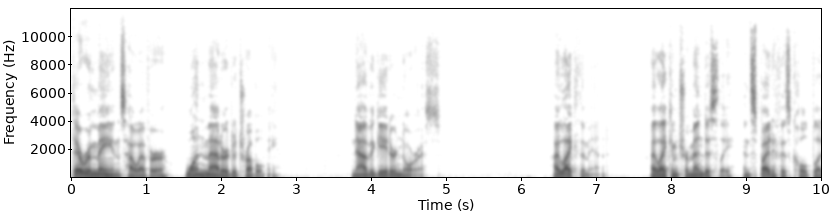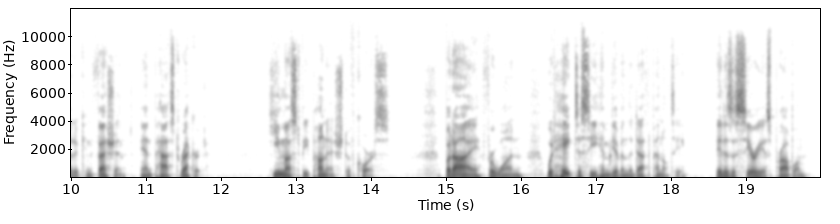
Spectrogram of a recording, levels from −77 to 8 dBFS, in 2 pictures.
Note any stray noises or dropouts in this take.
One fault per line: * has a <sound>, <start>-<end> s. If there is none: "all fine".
all fine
